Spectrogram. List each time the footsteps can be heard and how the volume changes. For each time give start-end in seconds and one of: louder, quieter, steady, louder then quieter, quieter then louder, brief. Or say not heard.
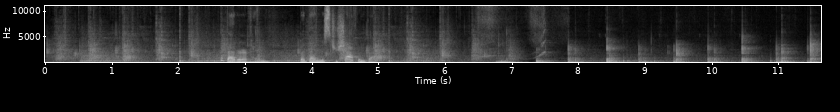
0.0-11.5 steady.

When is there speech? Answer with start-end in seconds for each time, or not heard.
2.6-5.0.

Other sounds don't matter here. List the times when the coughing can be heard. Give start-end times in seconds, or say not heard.
not heard.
